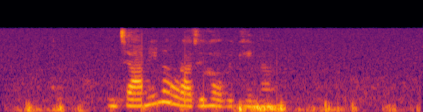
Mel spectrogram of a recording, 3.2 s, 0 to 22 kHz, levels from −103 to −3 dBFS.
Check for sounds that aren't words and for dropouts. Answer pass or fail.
pass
